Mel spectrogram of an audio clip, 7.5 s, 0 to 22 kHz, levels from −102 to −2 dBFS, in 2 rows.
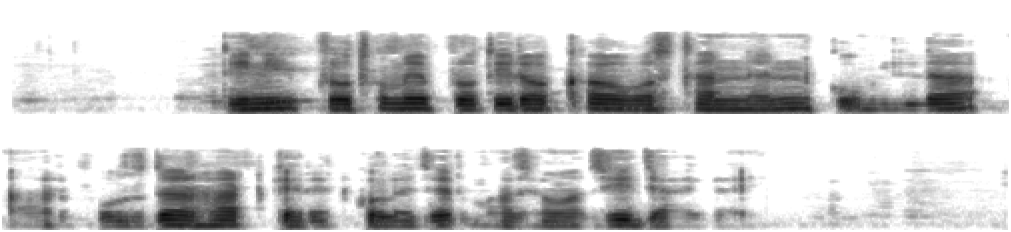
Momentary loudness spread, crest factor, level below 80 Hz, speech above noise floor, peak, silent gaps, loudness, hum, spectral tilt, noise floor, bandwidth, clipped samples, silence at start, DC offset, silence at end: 13 LU; 18 dB; -60 dBFS; 59 dB; -2 dBFS; none; -20 LUFS; none; -7.5 dB/octave; -79 dBFS; 7.8 kHz; under 0.1%; 0.85 s; under 0.1%; 1.3 s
